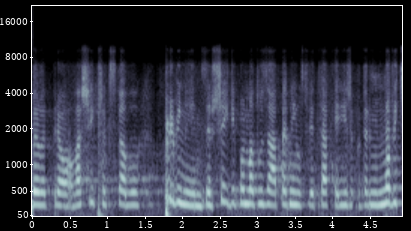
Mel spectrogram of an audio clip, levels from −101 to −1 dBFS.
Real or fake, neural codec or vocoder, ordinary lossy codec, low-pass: fake; codec, 16 kHz, 1 kbps, X-Codec, HuBERT features, trained on balanced general audio; Opus, 16 kbps; 7.2 kHz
